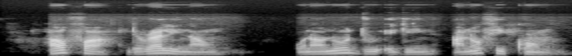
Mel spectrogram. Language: Nigerian Pidgin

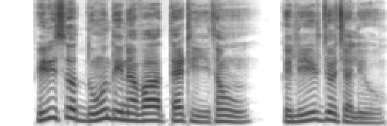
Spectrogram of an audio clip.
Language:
Gaddi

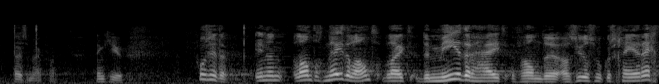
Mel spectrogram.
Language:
Dutch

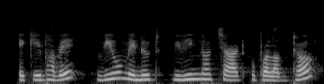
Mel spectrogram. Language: Assamese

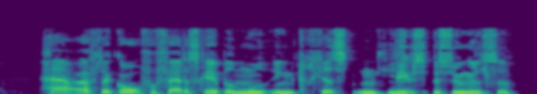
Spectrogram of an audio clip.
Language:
Danish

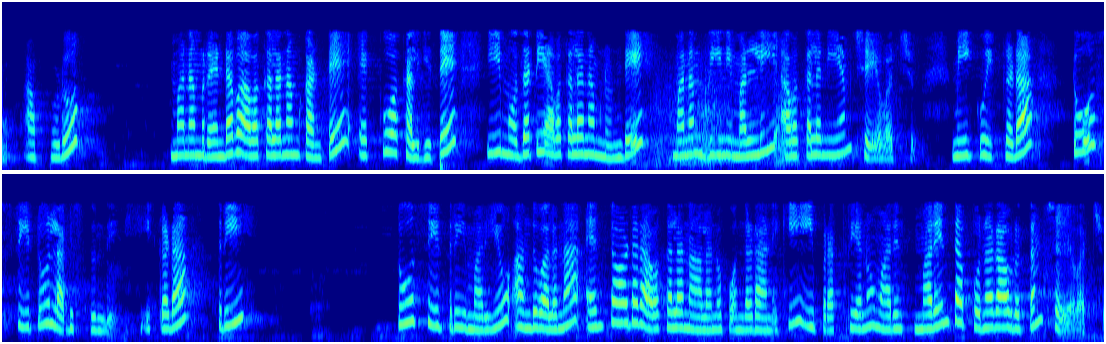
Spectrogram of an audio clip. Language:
Telugu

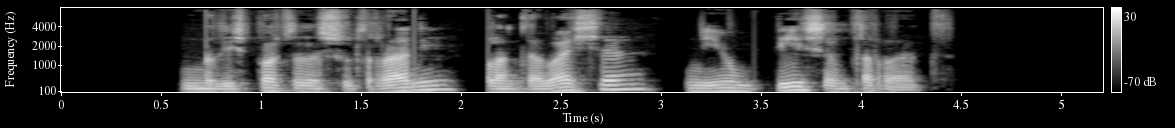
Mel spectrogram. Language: Catalan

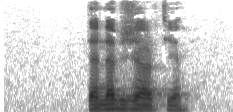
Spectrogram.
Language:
Kurdish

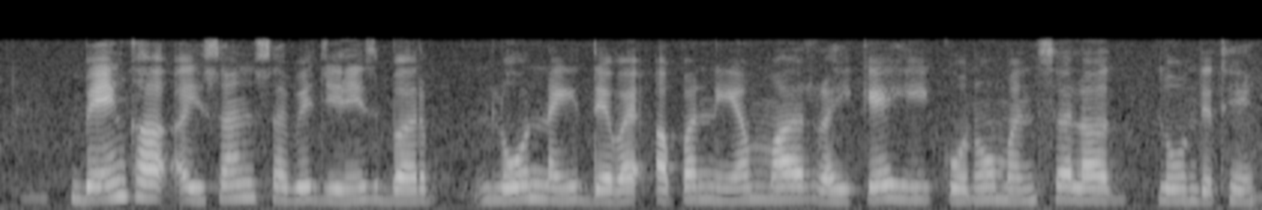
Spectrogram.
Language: Chhattisgarhi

